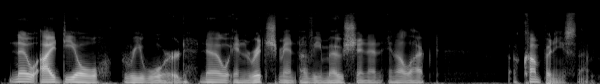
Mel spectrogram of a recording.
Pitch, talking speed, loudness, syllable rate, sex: 95 Hz, 110 wpm, -23 LUFS, 4.4 syllables/s, male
